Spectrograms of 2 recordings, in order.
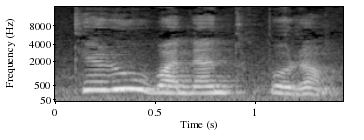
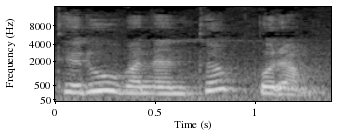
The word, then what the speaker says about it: Thiruvananthapuram: It is Thiruvananthapuram. It has got a long spelling, and you pronounce it as Thiru, T-H-I-R-U, Thiruvananth, V-A-N-A-N-T-H-A, Vananthapuram, P-U-R-A-M. So it is like Thiruvananthapuram.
